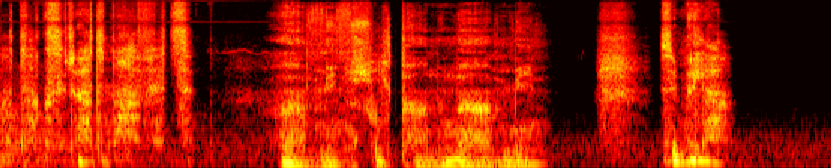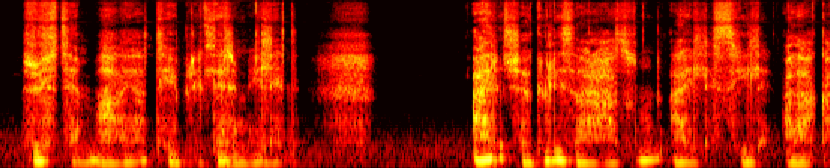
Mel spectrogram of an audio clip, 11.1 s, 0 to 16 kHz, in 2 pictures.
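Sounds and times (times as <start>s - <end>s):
person whispering: 0.0s - 4.2s.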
